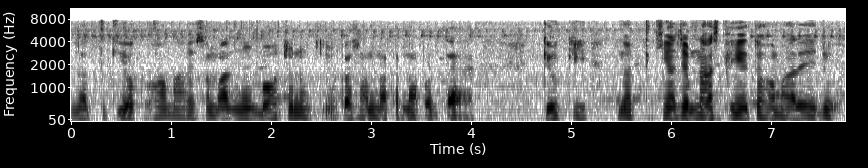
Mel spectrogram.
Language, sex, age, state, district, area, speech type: Hindi, male, 30-45, Uttar Pradesh, Sonbhadra, rural, spontaneous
